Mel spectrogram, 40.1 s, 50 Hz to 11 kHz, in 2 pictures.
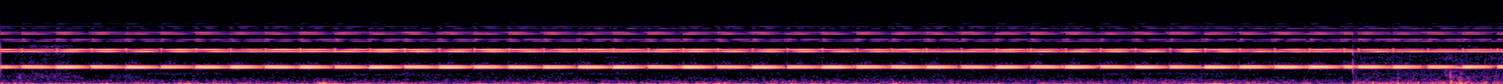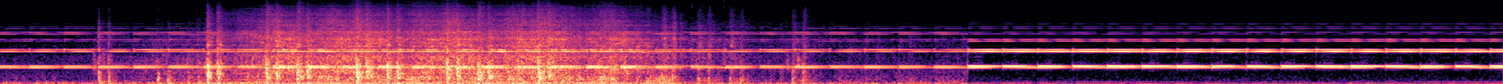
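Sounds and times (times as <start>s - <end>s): level-crossing warning bell ringing: 0.0s - 40.0s
train wheels clattering over rail joints: 19.9s - 32.3s.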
